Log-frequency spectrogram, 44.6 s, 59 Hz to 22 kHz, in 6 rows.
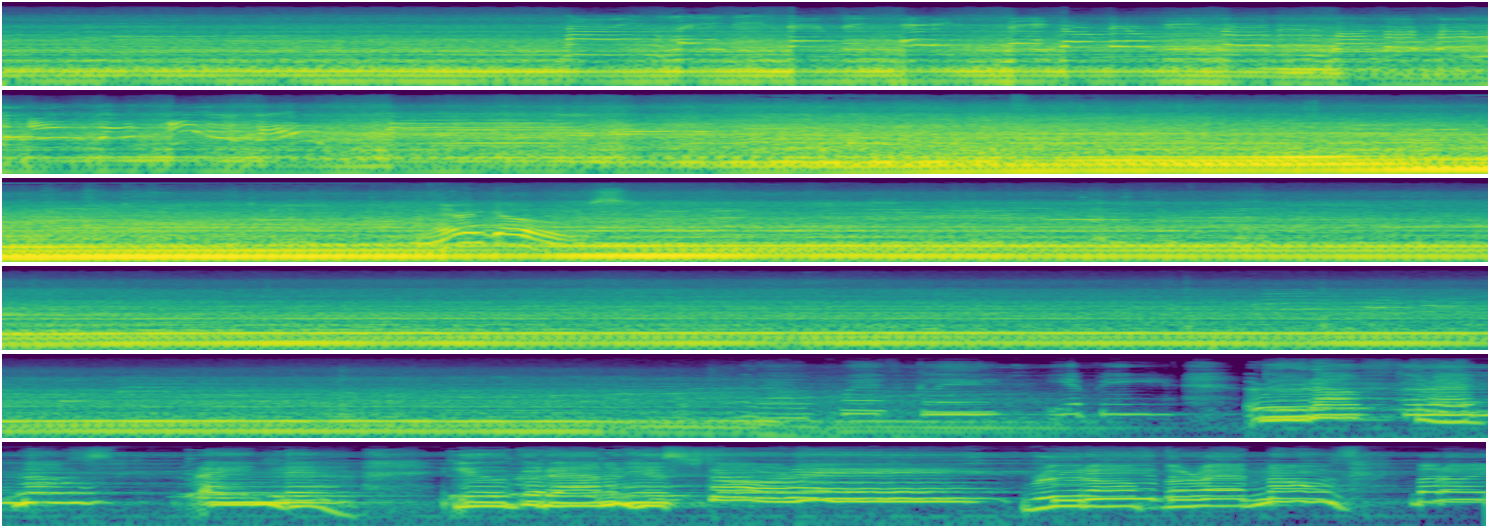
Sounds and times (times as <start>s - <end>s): Emergency vehicle: 0.0s - 35.0s
Truck: 0.0s - 35.3s.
